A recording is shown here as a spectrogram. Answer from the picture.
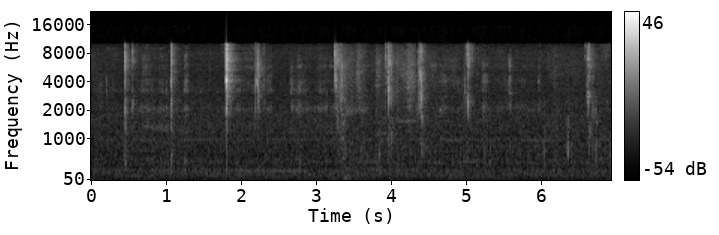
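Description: Close-miked chewing: a string of small, sharp mouth clicks and smacks at uneven intervals, the loudest a little under two seconds in.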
